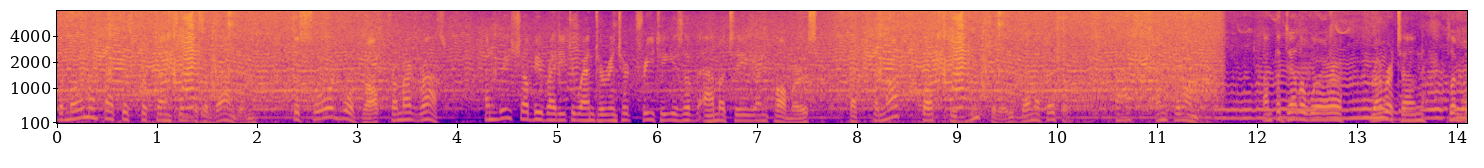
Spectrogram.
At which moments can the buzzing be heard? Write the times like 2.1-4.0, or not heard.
0.0-14.0.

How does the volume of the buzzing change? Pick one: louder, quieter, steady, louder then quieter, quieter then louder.
quieter then louder.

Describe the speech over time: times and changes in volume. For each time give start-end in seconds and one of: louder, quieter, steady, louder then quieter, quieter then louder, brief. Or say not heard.
0.0-14.0 steady.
